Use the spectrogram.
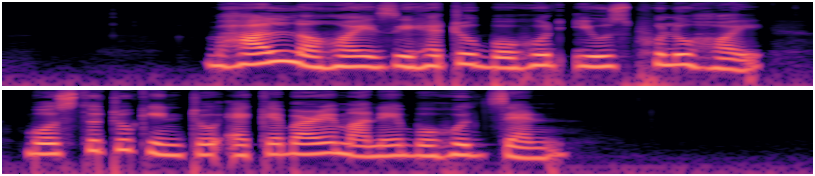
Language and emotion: Assamese, neutral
